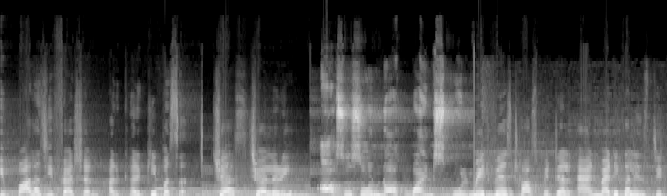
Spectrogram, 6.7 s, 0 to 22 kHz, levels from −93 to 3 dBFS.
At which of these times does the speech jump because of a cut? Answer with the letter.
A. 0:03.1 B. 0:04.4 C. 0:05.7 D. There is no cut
A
